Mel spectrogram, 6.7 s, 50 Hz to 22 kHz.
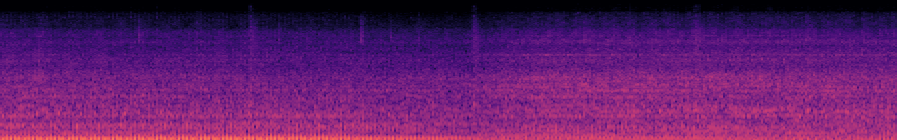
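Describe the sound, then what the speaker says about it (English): A BMW 135i built as a 1M clone, with twin-disc clutch, idles through its exhaust in a steady, loud, close drone that drops slightly in level partway through, with no talking. "Exhaust sounds good."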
